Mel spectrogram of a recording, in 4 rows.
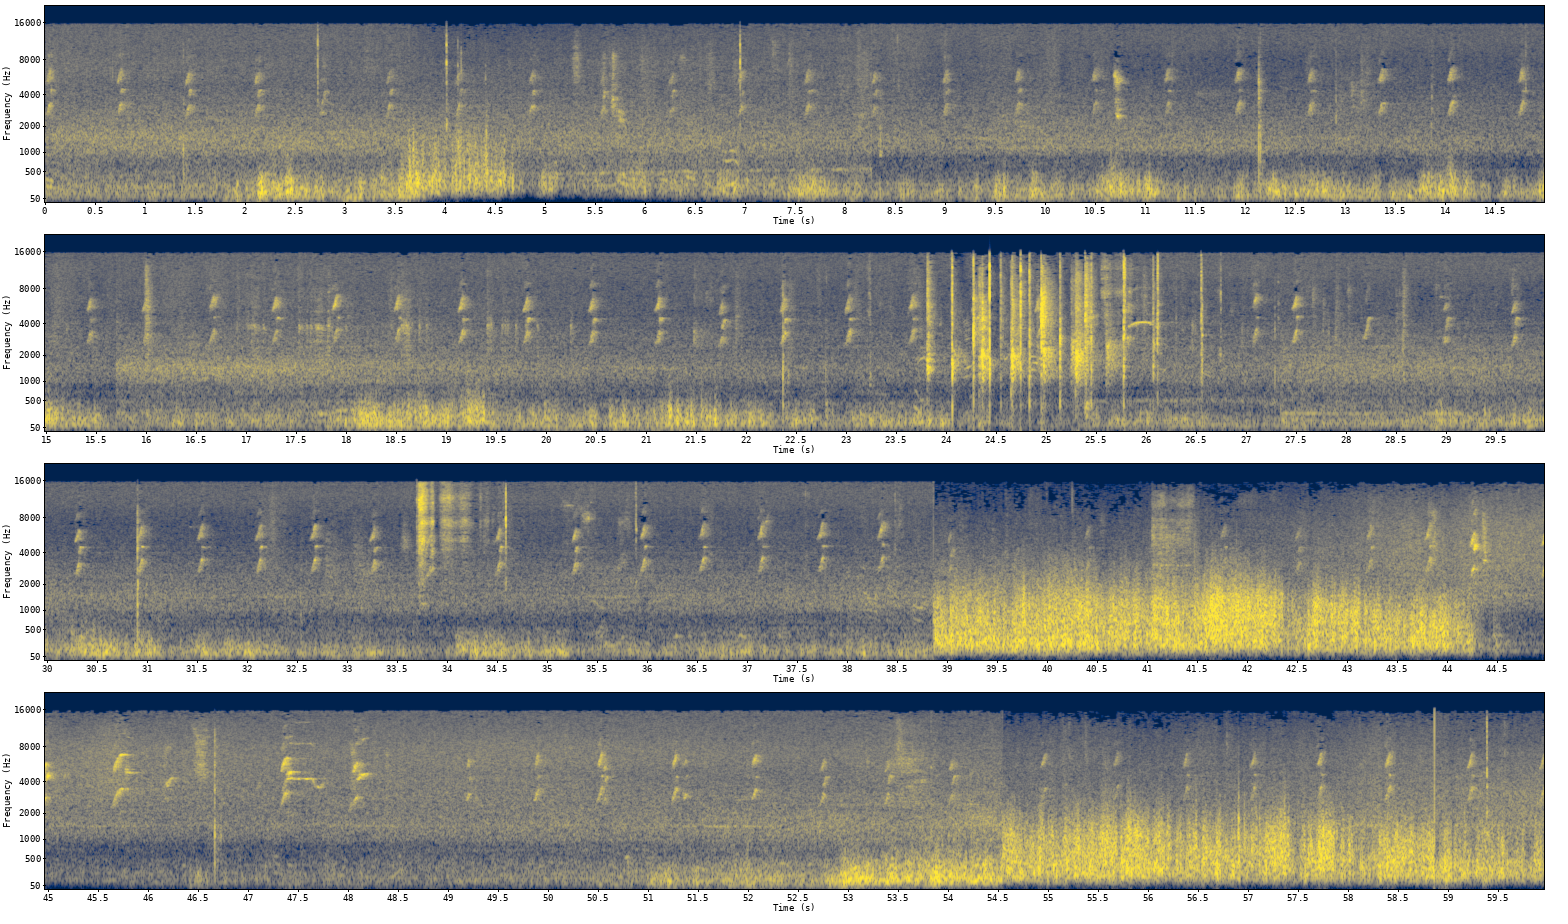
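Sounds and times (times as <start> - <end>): birds chirping: 0.0 - 48.4, 49.1 - 59.9
low outdoor background: 0.0 - 59.9
sharp clicks and rapid calls: 23.2 - 27.8.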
